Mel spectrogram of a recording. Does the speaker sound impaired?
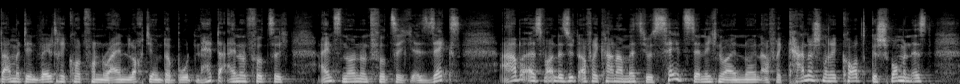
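No.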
